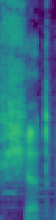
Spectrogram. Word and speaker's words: Pschitt: That shit, for those of you listening, is spelled PSCHITT exclamation point. – Yep, silent P, baby. Shit. Like shit. Like psychology or anything else, you know.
